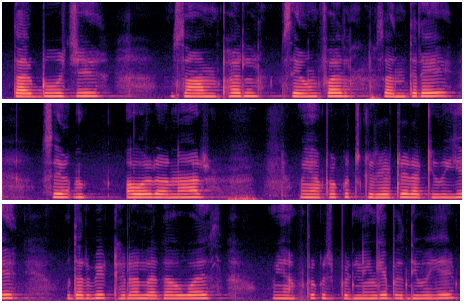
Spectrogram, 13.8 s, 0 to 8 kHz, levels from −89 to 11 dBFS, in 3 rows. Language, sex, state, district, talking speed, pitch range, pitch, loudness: Hindi, female, Bihar, Purnia, 115 wpm, 260-275 Hz, 265 Hz, -19 LUFS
